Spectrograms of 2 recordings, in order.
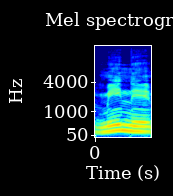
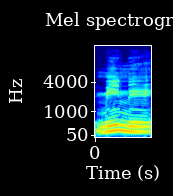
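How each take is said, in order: No difference in how they are said.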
